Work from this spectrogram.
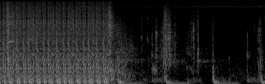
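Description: Rapid automatic gunfire from the video game Hotline Miami, a fast continuous burst for about a second followed by a handful of scattered single shots and impacts, loud and close with no speech.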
